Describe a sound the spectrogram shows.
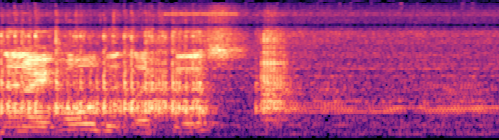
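A hand grabs a paper cup on a plastic lid with a soft knock.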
